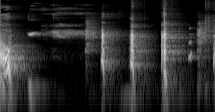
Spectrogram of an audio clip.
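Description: Laughter in short, separate breathy bursts about three a second, with a brief high squeal near the start.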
